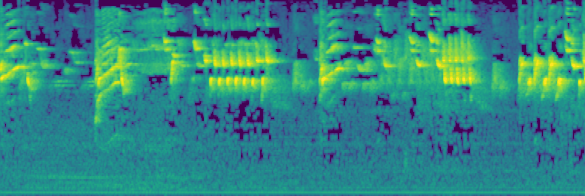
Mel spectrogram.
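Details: European goldfinch singing an almost continuous twittering song of sweeping slurs, buzzy trills and tinkling repeated notes. Loud, busy phrases come one after another.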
